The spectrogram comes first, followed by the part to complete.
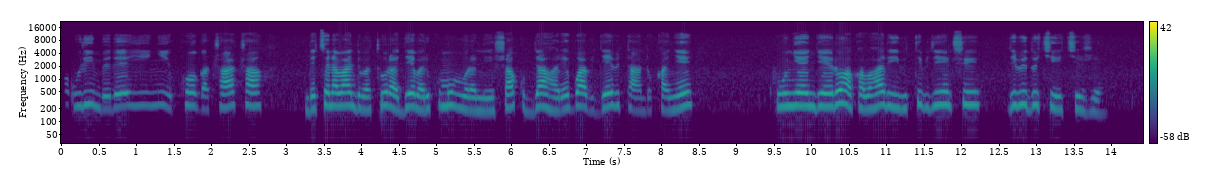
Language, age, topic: Kinyarwanda, 25-35, government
